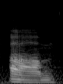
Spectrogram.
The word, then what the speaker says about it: tefillin: has left us, some pictures and the absolute tefillin, is that the right way it's pronounced? Yep, okay, tefillin.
